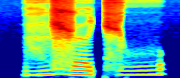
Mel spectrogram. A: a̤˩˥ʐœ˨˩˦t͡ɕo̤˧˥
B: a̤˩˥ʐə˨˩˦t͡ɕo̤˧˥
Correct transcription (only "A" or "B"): A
